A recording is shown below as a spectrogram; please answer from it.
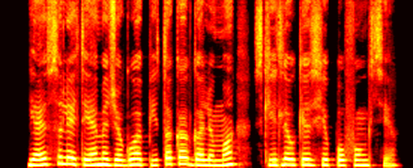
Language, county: Lithuanian, Marijampolė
